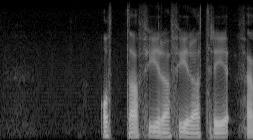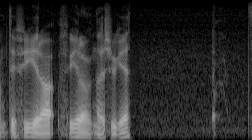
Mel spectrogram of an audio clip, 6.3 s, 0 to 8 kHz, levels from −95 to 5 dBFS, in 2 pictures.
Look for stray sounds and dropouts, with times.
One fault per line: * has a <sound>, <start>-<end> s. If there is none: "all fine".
* has a cough, 5.8-6.0 s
